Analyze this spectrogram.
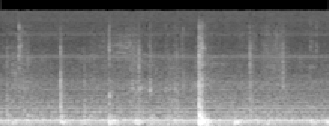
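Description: Scattered clicks and knocks of a laptop motherboard being handled and turned over on a workbench, with one louder knock about two-thirds of the way in, over a steady low hum.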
